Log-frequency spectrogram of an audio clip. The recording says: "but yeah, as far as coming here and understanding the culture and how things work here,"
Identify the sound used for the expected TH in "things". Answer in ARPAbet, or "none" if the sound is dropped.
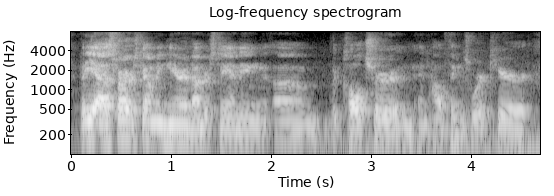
TH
